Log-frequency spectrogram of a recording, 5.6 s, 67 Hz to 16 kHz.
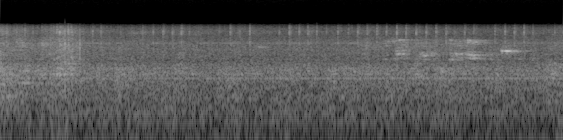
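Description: Taiwan Railways EMU700 electric commuter train running, heard from inside the passenger car: a steady rumble and hiss of wheels on the track.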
